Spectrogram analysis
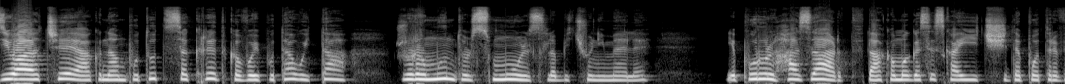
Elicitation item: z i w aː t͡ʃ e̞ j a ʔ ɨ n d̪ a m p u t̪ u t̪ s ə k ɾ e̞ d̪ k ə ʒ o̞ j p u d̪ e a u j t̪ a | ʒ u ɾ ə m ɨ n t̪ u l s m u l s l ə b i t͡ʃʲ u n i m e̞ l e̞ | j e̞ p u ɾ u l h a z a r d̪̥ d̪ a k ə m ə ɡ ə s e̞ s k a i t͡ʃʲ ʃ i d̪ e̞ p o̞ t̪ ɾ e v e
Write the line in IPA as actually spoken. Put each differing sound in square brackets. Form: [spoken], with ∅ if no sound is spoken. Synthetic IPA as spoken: z i w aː t͡ʃ e̞ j a [k] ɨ n d̪ a m p u t̪ u t̪ s ə k ɾ e̞ d̪ k ə [v] o̞ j p u [t̪] e a u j t̪ a | ʒ u ɾ ə m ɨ n t̪ u l s m u l s l ə b i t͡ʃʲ u n i m e̞ l e̞ | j e̞ p u ɾ u l h a z a r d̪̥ d̪ a k ə m ə ɡ ə s e̞ s k a i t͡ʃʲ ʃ i d̪ e̞ p o̞ t̪ ɾ e v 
